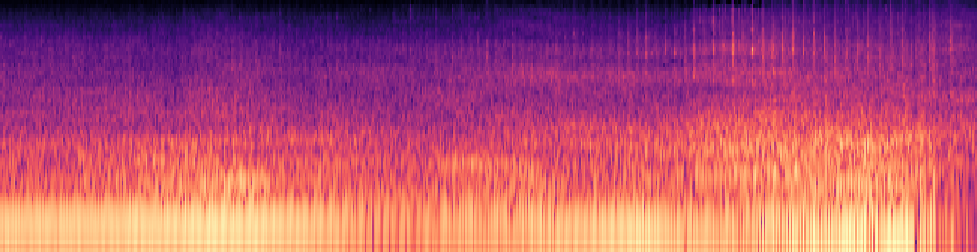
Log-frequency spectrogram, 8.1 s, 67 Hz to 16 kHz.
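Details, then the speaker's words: 1957 Dodge Texan, first start after sitting since July 2023: low lumpy idle that surges and sags with an irregular pulse about four a second; owner expects a huge vacuum leak from the loose carburetor. "so this thing runs it probably won't run too well with this huge vacuum leak"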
